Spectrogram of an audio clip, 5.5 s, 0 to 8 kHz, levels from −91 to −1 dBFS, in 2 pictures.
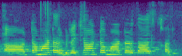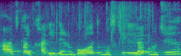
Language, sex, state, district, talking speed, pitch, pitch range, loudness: Garhwali, female, Uttarakhand, Tehri Garhwal, 155 wpm, 250 Hz, 240-265 Hz, -15 LUFS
